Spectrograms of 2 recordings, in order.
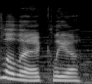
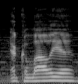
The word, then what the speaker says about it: echolalia: Aya, do you have Laleklia? Yeah, I can't pronounce that word. Echolalia, that's it.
